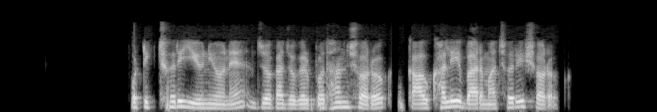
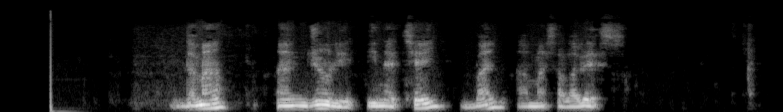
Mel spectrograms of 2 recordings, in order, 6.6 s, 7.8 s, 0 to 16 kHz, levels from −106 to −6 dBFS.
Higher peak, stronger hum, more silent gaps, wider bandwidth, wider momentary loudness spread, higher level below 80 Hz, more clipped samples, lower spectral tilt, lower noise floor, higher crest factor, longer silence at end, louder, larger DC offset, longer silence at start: first, -2 dBFS vs -8 dBFS; neither; first, 3.94-3.98 s vs none; about the same, 7 kHz vs 6.4 kHz; second, 7 LU vs 13 LU; first, -58 dBFS vs -68 dBFS; neither; second, -8 dB/octave vs -10 dB/octave; about the same, under -90 dBFS vs under -90 dBFS; about the same, 18 dB vs 20 dB; second, 1 s vs 1.85 s; first, -19 LUFS vs -25 LUFS; neither; second, 1.3 s vs 1.75 s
